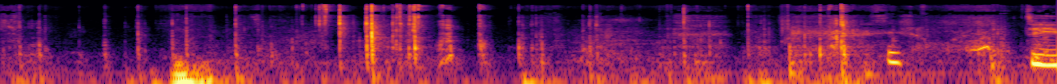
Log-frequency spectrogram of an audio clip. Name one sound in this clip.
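Scissors snip through plastic wrap.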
